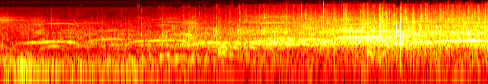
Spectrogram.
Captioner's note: audience cheering; audience applauding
